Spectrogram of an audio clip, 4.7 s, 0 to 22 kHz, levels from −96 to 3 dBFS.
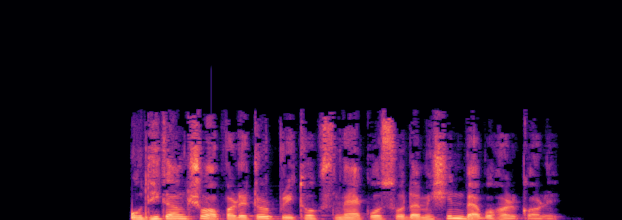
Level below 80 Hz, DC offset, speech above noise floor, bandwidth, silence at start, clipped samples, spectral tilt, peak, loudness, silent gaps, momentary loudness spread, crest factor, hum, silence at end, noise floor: -56 dBFS; under 0.1%; over 75 dB; 11.5 kHz; 1 s; under 0.1%; -5 dB/octave; 0 dBFS; -15 LUFS; none; 11 LU; 16 dB; none; 0.5 s; under -90 dBFS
